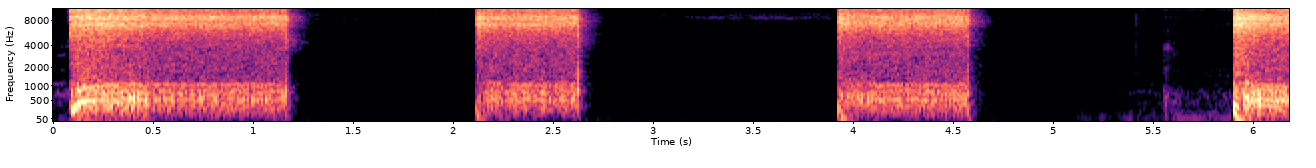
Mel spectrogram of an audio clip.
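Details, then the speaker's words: Toyota Land Cruiser A442F automatic transmission solenoid, normally open, bench-tested with air pressure at 10.4–10.5 volts: air hiss starts and stops sharply when switched, snapping cleanly with no leakage. "You can see that one's snapping quite well at 10.5 volts, which is what a battery would be when it's flat. And that one, if you have a listen, is not leaking at all."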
